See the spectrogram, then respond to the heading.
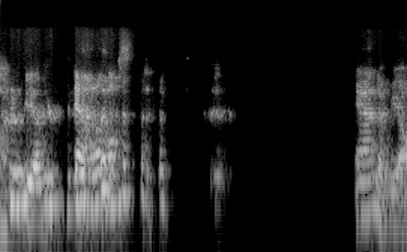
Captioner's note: laughter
